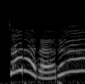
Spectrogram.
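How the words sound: The syllables are said in a tight, strained tone. The speaker is stressed, not at peace. The speaker calls it wrong. "That's tense. That's stress"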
